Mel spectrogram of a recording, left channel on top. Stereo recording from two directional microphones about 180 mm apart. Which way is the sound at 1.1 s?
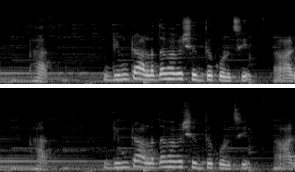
25° left (ahead or behind).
